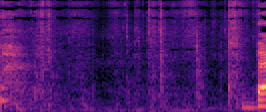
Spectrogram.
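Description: Faint rustling and light taps of a cardboard cereal box being handled as its flaps are folded in.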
